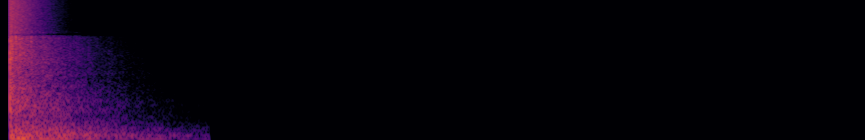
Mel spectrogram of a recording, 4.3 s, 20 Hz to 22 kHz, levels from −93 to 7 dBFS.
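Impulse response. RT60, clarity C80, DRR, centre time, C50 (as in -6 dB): 1.2 s, 5.5 dB, -4.5 dB, 51 ms, 3.0 dB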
